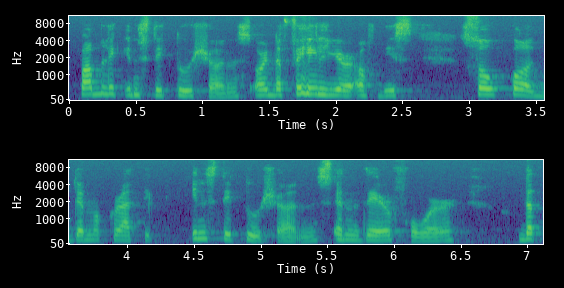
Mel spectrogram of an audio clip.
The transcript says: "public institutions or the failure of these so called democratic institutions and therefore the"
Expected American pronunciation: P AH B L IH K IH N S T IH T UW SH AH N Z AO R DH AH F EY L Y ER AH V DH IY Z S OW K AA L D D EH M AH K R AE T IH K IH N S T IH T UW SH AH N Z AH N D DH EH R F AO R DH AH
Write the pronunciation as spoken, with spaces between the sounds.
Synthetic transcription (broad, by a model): P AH B L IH K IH N S T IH T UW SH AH N S AO R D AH F EY L Y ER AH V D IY S OW K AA L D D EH M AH K R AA T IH K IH N S T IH T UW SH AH N S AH N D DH EH R F AO R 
